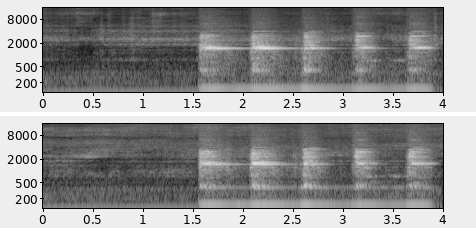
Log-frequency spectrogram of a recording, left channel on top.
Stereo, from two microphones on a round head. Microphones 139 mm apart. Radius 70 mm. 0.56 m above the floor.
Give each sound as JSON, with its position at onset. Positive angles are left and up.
{"t": 1.6, "sound": "hammering", "side_deg": -75, "distance_m": 4.0}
